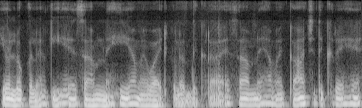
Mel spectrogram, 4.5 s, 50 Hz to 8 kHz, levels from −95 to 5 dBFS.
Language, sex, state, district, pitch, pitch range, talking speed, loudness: Hindi, male, Himachal Pradesh, Shimla, 115 Hz, 110-130 Hz, 240 wpm, -15 LUFS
